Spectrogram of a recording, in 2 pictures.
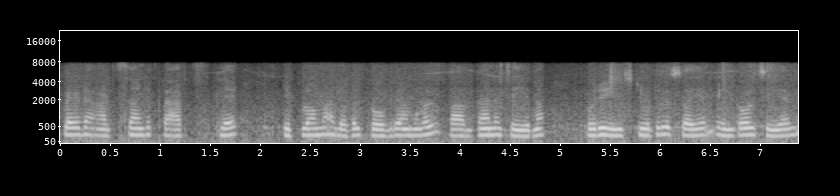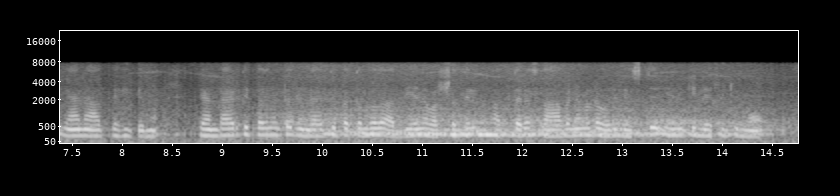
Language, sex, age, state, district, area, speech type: Malayalam, female, 30-45, Kerala, Alappuzha, rural, read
